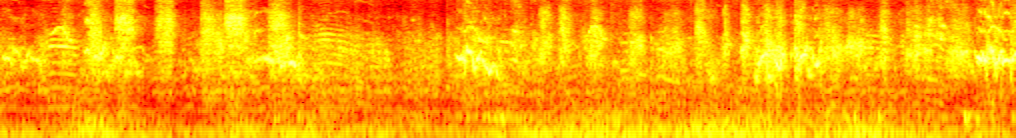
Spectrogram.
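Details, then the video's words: Budgerigars eating and chirping, with dense, overlapping high chirps and twittering notes running throughout. Occasional short broadband clicks and rustles, possibly from seed eating, are mixed in. "Beautiful budgies colour eating and chirping sounds"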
